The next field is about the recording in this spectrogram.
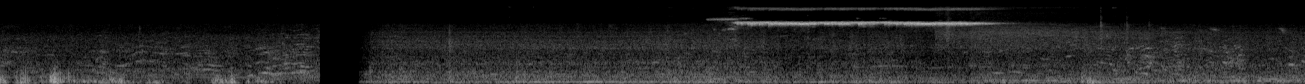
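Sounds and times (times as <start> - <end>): train rumbling: 3.6 - 13.0
high-pitched whine: 7.0 - 10.8.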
